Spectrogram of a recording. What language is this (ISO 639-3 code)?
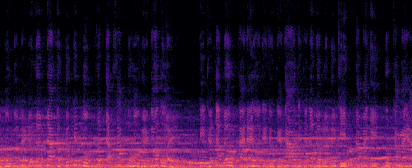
vie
